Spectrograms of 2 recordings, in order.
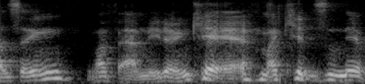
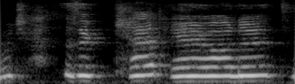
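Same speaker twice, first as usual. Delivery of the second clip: surprised; 11 semitones higher, 8 dB louder than usual. Real, not acted. Spots cat hair on machine.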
